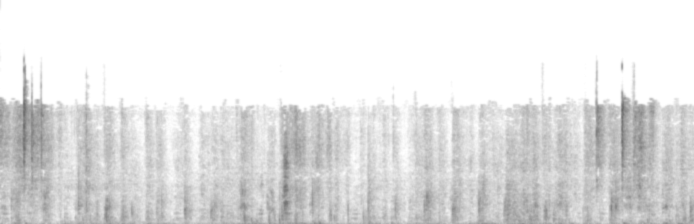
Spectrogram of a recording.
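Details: Corgi with the zoomies, panting hard and fast in quick breathy bursts that run without pause through the whole stretch, with faint scratchy movement noise in a small indoor room.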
